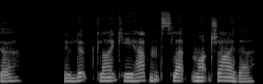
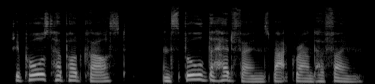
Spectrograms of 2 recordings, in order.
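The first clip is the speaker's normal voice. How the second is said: ordinary delivery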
